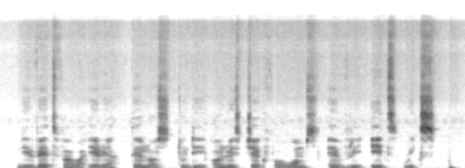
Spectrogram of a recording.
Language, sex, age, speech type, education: Nigerian Pidgin, male, 15-29, spontaneous, tertiary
